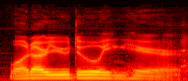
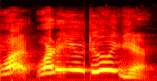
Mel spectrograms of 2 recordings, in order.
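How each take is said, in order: First: It is said flatly with no emotion. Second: It is said with strong emotional attitude. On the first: The speaker feels nothing. The speaker calls it wrong. "this monotone, non-feeling voice" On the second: The speaker is deeply moved. The speaker calls it right. "I can hear it with attitude"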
